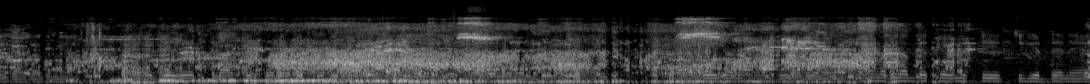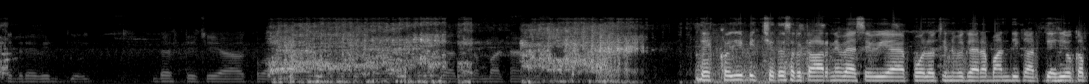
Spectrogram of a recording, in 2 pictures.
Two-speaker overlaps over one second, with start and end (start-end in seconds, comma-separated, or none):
18.2-19.4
